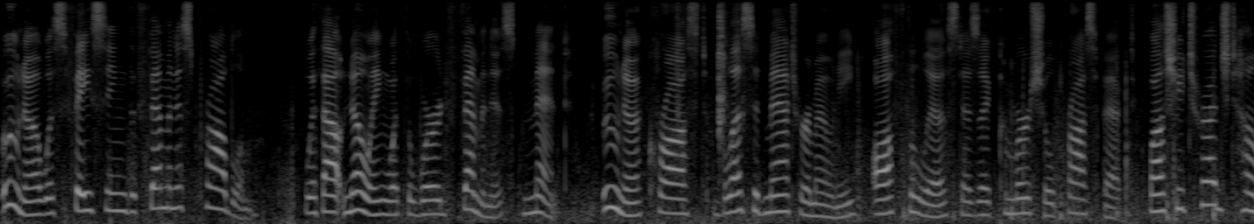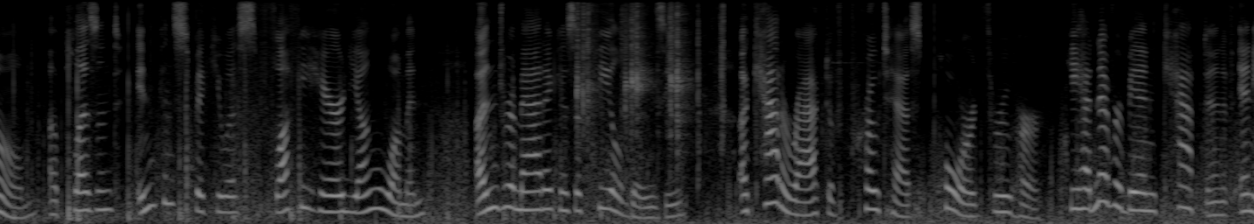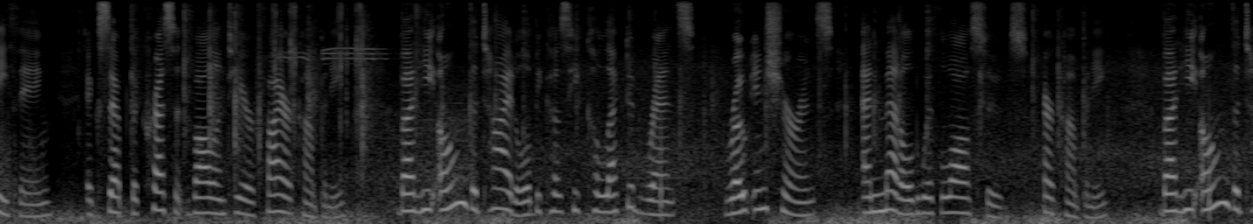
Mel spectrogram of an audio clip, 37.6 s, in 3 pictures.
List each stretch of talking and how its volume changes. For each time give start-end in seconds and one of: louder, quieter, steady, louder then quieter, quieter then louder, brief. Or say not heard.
0.0-37.5 steady.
